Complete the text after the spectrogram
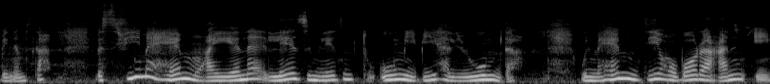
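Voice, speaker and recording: A woman with an Egyptian accent, somewhat breathy, fairly slow, with ordinary pitch variation. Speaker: home vlogger, mother. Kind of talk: casual vlog talk to camera. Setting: home kitchen. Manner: hesitant, many fillers.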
